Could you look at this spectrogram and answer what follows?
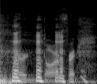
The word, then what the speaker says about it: burgdorferi: it directly produces antibodies for Borrelia burgdorferi. How did you pronounce that? – Yeah, burgdorferi.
